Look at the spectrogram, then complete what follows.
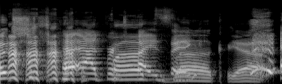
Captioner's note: both laughing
